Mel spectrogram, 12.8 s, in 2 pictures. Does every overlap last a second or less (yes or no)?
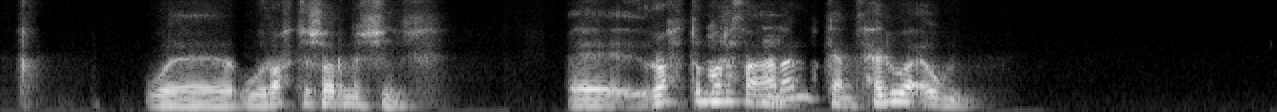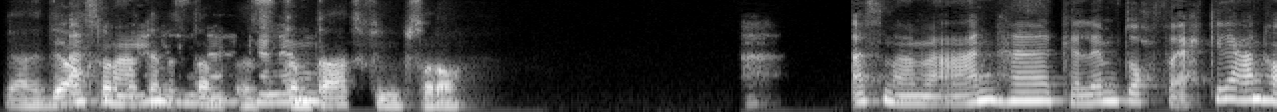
no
